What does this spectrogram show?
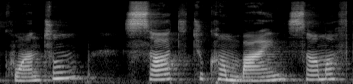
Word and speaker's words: Qtum: kutum the founders of qtem pronounced quantum sought to combine some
